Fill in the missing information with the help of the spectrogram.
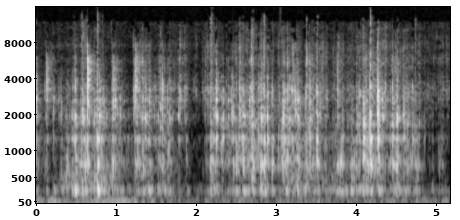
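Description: Long nails tap and scratch the outer wall of a large, hollow, metallic pink stainless steel tumbler with a lid. The result is a rapid, uneven run of soft clicky taps with bright scratchy edges over a faint, steady low hum. The taps die away quickly, with a slight ringing tone in the low-mid range.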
